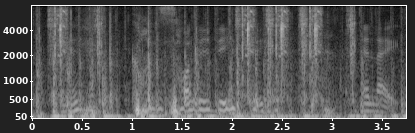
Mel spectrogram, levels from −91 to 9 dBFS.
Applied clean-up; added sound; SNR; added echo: none; Computer keyboard + Camera; -5 dB; none.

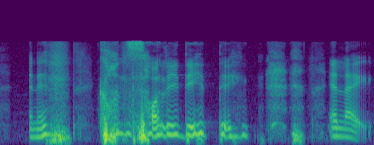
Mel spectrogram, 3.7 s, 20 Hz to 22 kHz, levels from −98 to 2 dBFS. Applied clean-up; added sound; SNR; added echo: none; none; none; none.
